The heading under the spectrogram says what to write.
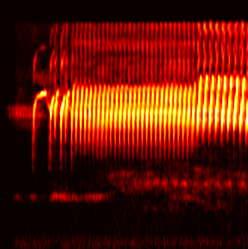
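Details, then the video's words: Belgian canary training song: after a faint soft note, the bird launches into a rapid, rolling trill of repeated upswept notes that holds steady and bright to the end. "Listen to this and your belgian canary will sing a lot !! Canary's training song"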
